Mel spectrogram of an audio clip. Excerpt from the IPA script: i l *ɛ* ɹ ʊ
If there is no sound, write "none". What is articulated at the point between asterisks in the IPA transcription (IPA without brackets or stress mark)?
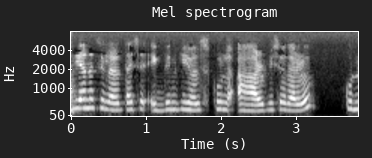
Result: a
